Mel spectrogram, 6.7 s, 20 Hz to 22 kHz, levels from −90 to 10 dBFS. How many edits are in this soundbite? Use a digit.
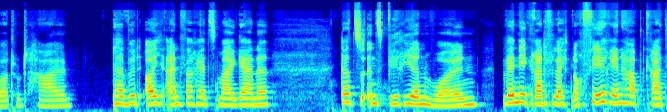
2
